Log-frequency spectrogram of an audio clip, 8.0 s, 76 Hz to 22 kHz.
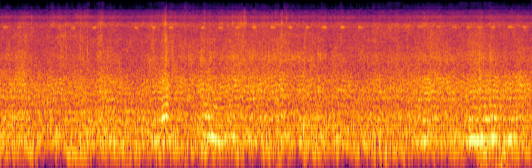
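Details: Many honey bees busy at the hive entrance, recorded July 22nd, 2024; continuous overlapping droning hum, fairly even in loudness, with occasional nearer wingbeats rising above the swarm noise.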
